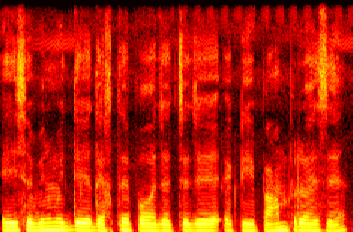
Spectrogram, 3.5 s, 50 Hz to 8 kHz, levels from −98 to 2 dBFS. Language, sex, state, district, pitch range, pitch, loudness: Bengali, male, Assam, Hailakandi, 115-125 Hz, 120 Hz, -16 LUFS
